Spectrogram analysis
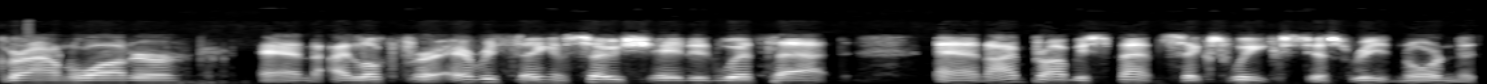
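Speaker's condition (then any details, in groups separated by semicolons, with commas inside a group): No condition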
